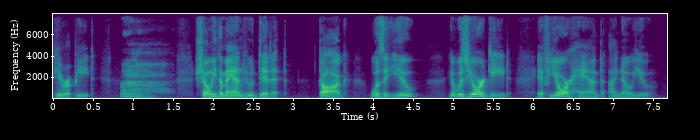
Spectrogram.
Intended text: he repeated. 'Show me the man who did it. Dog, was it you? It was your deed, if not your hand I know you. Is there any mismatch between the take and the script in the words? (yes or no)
yes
